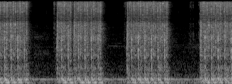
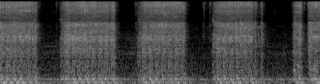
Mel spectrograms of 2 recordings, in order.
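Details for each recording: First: IBM Selectric 1 typewriter with new hub and stiff sticky keyboard, just after flushing fluid into the mechanism: bursts of rapid clattering keystrokes, keys still binding but starting to free up. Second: IBM Selectric 1 with new hub, after oiling the stiff sticky keyboard rack: crisp, even bursts of typing with clean single strikes and no doubled characters; keyboard mechanism working freely.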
